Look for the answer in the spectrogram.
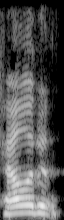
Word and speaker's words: Caledon: And then you've got the Caledon Hills. Did I say that correctly? – Yeah, Caledon Hills.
